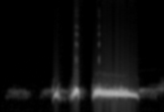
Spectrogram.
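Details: Decoy spotted dove, a caged ornamental bird, gives a calling coo: two quick rough notes lead into a sustained, slightly wavering low croon that trails off softly, with nothing else audible.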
